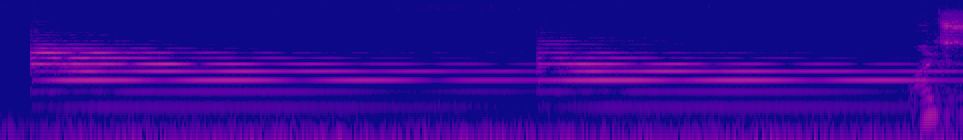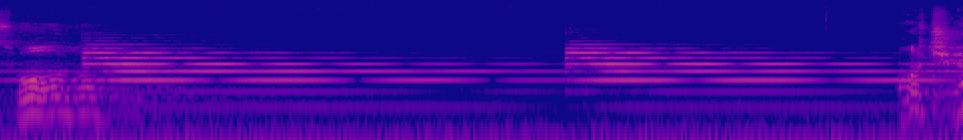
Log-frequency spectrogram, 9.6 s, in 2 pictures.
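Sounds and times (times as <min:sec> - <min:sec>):
nearby church bell ringing: 0:00.0 - 0:09.6
speech: 0:04.6 - 0:05.5, 0:09.4 - 0:09.6.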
